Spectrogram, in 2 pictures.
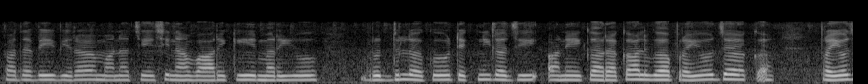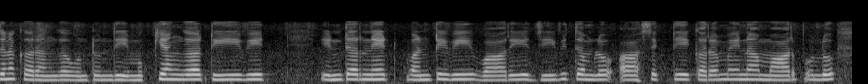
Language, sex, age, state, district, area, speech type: Telugu, female, 30-45, Telangana, Nizamabad, urban, spontaneous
